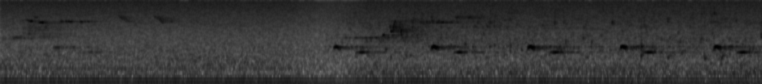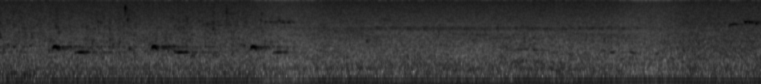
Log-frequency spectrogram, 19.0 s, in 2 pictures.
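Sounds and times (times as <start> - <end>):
faint birds chirping: 4.1 - 19.0.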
